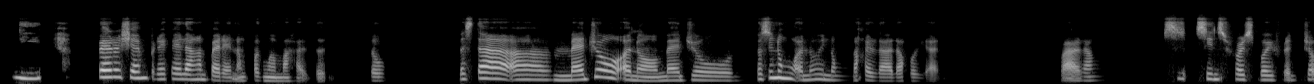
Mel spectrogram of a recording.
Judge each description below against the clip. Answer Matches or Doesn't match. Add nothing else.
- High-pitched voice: Matches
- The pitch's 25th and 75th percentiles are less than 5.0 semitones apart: Doesn't match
